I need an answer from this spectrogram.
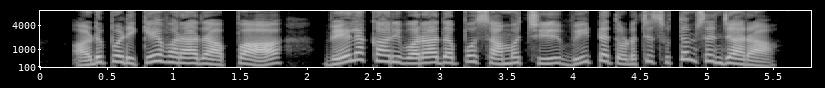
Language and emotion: Tamil, surprised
